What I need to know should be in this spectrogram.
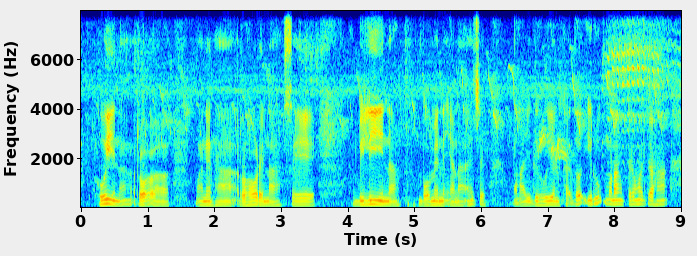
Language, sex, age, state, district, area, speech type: Santali, male, 30-45, Jharkhand, Seraikela Kharsawan, rural, spontaneous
